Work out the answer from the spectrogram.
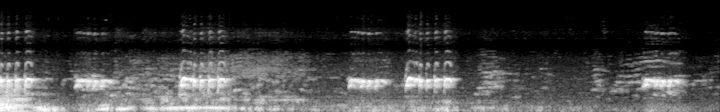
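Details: Local zebra dove singing a steady lure song for doves that are slow to sing. Repeated short trilled cooing bursts, each about half a second, come at irregular intervals over a low rumbling background.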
